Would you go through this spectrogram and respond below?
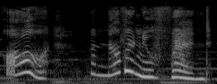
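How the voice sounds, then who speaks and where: A woman voicing a soft, innocent, ghostly girl in a video game, speaking in a hesitant, hushed way. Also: very high voice, sing-song, slow pace, over music, full character voice.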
